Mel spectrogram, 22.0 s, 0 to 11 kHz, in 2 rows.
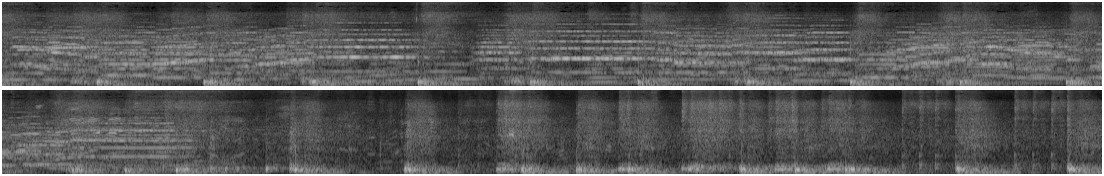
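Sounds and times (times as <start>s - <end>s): crowd voices: 0.0s - 22.0s
marching band drums: 0.0s - 22.0s
marching band wind tune: 0.0s - 22.0s.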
